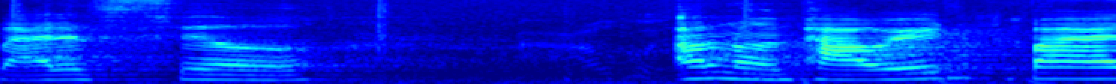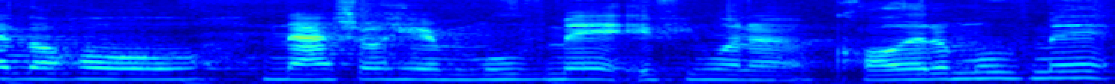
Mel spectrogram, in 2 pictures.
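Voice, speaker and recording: There is audible room echo as a woman with an American accent speaks at a moderate pace and medium pitch in a monotone, flat intonation. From Brooklyn, New York. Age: 20s. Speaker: documentary interviewee. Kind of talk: interview.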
